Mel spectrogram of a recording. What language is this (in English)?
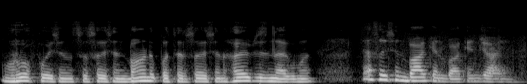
Kashmiri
